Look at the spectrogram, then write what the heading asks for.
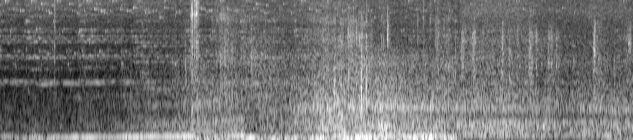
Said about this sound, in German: einen perlgrauen Kleinwagen, einen Fiat, und brauchte auch nicht lange, um die Zündung kurz zu schließen. Einen Moment später rollte er zur Ausfahrt des Parkplatzes.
